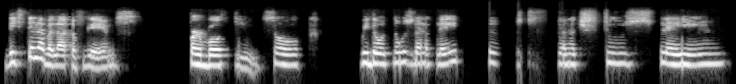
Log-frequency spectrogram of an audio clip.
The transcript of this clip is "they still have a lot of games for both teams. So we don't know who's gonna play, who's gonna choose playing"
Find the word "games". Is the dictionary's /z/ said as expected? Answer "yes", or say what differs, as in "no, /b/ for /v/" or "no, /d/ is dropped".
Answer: no, /s/ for /z/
